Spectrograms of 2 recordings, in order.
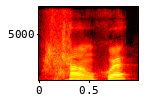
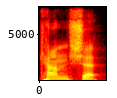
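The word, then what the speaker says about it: kanske: word in this case is kanghue or kanshi both pronunciations are correct and this means maybe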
